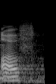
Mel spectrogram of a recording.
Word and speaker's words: off: की तरफ बढ़ते हैं इस ऑफ को हम यानी हम एफ को प्रोनाउंस करेंगे तो तो ये कहलाएगा ऑफ वो है अव ये है ऑफ इसका मतलब होता है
